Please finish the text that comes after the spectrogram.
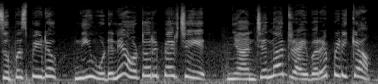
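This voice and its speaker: A woman's voice: very high-pitched, lively intonation. A woman voicing a brave young boy superhero in a cartoon, confidently giving orders. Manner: quick, confident, gives orders. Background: cartoon music.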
